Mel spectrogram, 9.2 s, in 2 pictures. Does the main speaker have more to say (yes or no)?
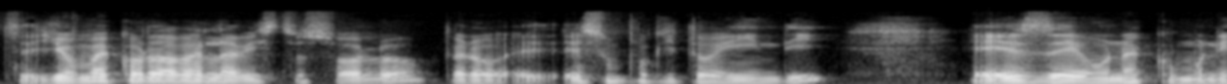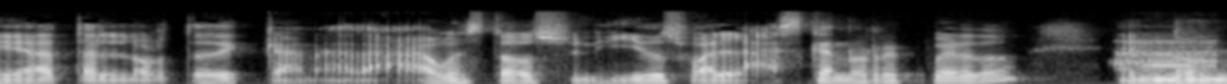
yes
